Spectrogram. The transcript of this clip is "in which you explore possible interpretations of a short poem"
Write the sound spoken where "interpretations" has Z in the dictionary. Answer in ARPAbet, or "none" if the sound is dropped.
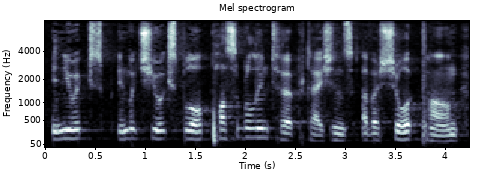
Z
